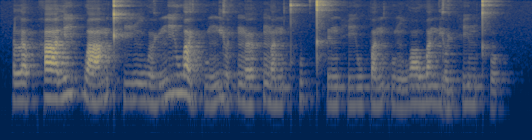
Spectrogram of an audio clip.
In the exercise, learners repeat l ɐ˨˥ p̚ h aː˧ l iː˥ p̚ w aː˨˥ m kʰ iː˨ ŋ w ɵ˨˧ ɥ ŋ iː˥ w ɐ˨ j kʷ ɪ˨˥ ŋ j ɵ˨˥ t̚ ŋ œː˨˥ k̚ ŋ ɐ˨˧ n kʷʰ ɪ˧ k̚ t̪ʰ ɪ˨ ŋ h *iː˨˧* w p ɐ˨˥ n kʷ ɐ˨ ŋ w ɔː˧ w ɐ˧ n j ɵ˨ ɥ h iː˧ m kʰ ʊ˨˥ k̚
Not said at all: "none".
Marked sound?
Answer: iː˨˧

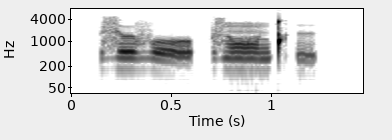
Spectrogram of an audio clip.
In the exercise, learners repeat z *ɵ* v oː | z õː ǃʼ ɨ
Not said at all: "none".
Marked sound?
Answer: ɵ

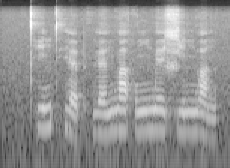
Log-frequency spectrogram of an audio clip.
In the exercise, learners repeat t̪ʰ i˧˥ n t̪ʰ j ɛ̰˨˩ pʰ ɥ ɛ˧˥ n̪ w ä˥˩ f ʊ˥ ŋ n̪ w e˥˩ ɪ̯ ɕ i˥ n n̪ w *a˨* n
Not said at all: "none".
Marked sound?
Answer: a˨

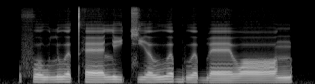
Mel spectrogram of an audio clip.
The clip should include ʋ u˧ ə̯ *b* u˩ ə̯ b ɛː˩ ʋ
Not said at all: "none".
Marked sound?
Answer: b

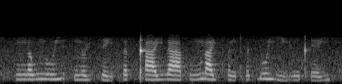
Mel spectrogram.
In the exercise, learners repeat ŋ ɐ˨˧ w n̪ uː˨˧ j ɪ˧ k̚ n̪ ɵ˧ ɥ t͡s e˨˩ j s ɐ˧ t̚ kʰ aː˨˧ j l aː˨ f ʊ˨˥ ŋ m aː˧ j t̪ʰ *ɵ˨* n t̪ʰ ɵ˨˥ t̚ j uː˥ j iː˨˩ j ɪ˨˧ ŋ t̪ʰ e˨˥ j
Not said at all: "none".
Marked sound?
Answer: ɵ˨˩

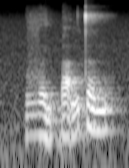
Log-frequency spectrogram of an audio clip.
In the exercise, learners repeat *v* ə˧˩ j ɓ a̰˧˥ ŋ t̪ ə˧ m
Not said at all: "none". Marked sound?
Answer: v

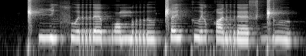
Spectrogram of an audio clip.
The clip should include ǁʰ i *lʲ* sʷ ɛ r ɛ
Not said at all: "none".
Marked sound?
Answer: lʲ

